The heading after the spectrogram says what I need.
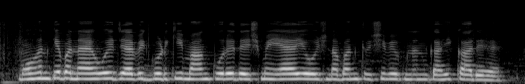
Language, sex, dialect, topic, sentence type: Hindi, female, Hindustani Malvi Khadi Boli, agriculture, statement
